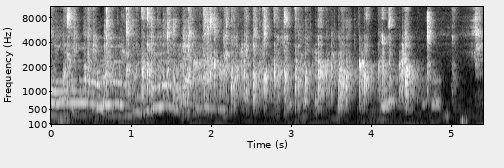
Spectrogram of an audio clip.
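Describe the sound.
A crowd breaks into sustained applause for the producer of the documentary Destino Terra, dense clapping for several seconds while a few voices call out and chatter underneath.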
